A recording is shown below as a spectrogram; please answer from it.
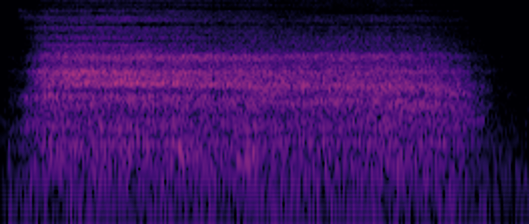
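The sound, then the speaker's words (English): A single slow, deliberate breath during a breathing exercise: a long, steady airy hiss that swells in and holds for several seconds before trailing off into quiet. “Breathe in. And out.”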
